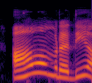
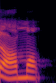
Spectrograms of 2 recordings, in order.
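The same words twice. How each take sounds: First: ஆமாம் said louder with a rising pitch; ஆமாம் flung out with a bitter rise; ஆமாம் stressed, rising at the end; emphatic yes. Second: Said in the usual way. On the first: A narrator's reading. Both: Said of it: "அவருடைய குரல் தழுதழுத்தது".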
